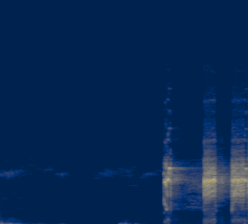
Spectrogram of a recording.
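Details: Call of a black francolin, called sindhi or kala teetar locally: after near silence, three loud, harsh, buzzy notes come in quick succession, the last two longer and even in strength.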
